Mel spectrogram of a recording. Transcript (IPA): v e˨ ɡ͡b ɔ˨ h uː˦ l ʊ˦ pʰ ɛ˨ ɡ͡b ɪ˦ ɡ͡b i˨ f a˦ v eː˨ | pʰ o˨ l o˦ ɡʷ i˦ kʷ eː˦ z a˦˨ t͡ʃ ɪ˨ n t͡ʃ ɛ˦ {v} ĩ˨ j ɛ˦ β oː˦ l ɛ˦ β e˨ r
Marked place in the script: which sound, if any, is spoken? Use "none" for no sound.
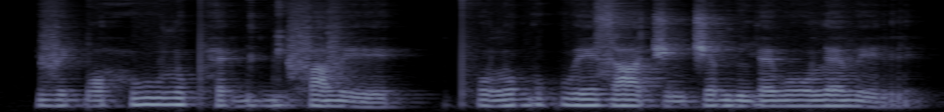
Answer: b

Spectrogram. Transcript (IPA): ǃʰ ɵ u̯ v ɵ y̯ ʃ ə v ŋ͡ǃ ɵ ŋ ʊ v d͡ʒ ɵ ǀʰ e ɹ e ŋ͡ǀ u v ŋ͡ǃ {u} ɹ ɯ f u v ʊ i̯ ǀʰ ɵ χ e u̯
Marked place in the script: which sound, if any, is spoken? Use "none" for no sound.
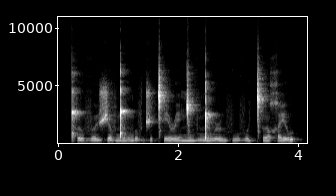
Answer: u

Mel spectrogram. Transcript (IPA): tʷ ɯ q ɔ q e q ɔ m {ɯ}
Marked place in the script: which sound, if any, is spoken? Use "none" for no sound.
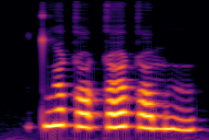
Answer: ɯ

